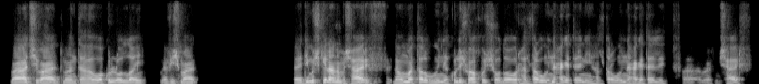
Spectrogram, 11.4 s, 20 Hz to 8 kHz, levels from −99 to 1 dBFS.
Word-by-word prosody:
ما 120 - 0
عادش 140 0 +3
ميعاد، 125 -4 +3
ما 115 - -1
أنت 120 0 -5
هو 120 +3 +1
كله 130 -3 0
online، 105 -3 0 0.2
ما 100 - -8
فيش 120 +2 -5
ميعاد. 110 -2 0 1.5
فدي 120 +5 -1
مشكلة 160 0 +4
أنا 145 -1 +3
مش 125 -2 -4
عارف 145 +2 +2
لو 120 +1 -2
هُم 135 0 +4
طلبوا 130 -1 0
مني 130 -1 -3
كل 150 +3 -3
شوية 145 0 +2
أخش 140 0 -5
وأدوَّر، 125 0 0
هل 125 - -8
طلبوا 135 0 +1
منِّي 135 - -2
حاجة 135 +1 +1
تاني 135 -2 -5
هل 115 -1 -11
طلبوا 130 +1 -4
مني 135 -2 -3
حاجة 130 0 +1
تالت 130 -1 -5 0.7
فمش - - -10
عارف. - - -3
130 Hz, 190 wpm, -27 LUFS, 120-135 Hz, 1.5 s, مشكلة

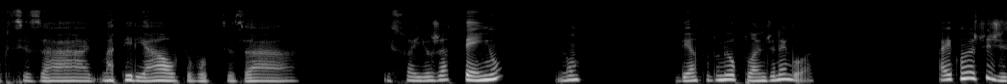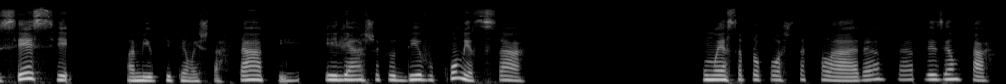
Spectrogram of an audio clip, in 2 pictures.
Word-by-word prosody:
precisar, 160 0 -4
material 175 -1 +2
que - - -25
eu - - -6
vou 155 0 -5
precisar, 155 +1 -6 0.9
isso 175 +2 -10
aí 170 -1 -1
eu 175 - 0
já 205 +4 -2
tenho, 215 - +7 0.6
não, 205 +4 0 0.9
dentro 175 +4 -3
do 195 +2 -5
meu 220 +2 +6
plano 175 -4 -1
de 180 +2 -1
negócio. 220 -6 +2 1.2
Aí 215 +2 +2
como 265 +4 +5
eu 280 - +5
te 280 +3 0
disse, 170 -3 -1
esse 235 -6 +2 0.5
amigo 175 -1 +3
que 185 - -1
tem 175 0 -4
uma 155 - -4
startup, 205 +8 -1 0.6
ele 210 0 +5
acha 210 0 0
que 210 - -15
eu 205 - +3
devo 205 +2 +2
começar 200 - -1 1.8
com 215 0 +5
essa 215 0 +2
proposta 210 0 -8
clara 195 +3 -3
para 220 -1 -11
apresentar 225 -4 -2
195 Hz, 120 wpm, -24 LUFS, 170-215 Hz, 1.8 s, tenho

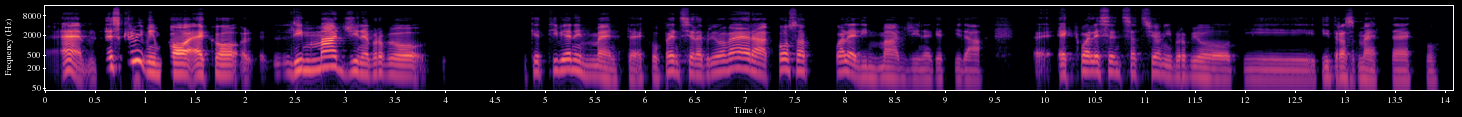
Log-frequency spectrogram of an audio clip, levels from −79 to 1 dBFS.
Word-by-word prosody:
Eh - - +8 0.2
descrivimi 325 - +2
un 135 - -7
po', 145 -2 +7
ecco, 130 -1 +4
l - - -10 0.3
l'immagine 175 -2 +5
proprio 130 -3 -4 1.0
che 160 -1 -8
ti 175 +2 -10
viene 185 0 +1
in 165 - -5
mente 110 -6 -3
ecco, - - -12
pensi 160 -1 -2
alla 130 -3 -3
primavera, 185 +8 +1
cosa 180 -3 -3 0.2
qual 160 0 -3
è - - +3
l'immagine 100 -4 -9
che 100 -1 -14
ti 100 0 -18
da? 90 -2 -9 0.5
Ehm - - -12
e - - -2
quale 160 -1 -1
sensazioni 145 -4 -6
proprio 105 -5 -8
ti 90 -2 -16
ti 110 - -12
trasmette, 95 -4 -6
ecco? 85 -1 -15
130 Hz, 140 wpm, -25 LUFS, 95-160 Hz, 1.0 s, Eh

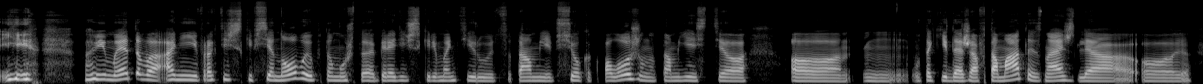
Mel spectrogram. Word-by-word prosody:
И 235 0 +6 0.5
помимо 225 -2 +2
этого, 230 -4 +4
они 210 -1 +3
практически 205 +2 -3
все 215 +1 -1
новые, 225 +4 +2
потому 185 -3 -5
что 175 -2 -3
периодически 180 +1 -3
ремонтируются, 175 -3 -5
там 170 0 0
е 165 -1 -4
всё 185 +2 -3
как 180 -1 -17
положено. 190 0 0
Там 175 -1 -3
есть, 175 0 -6
э, 160 -3 +1 0.4
а, 155 -3 +2 0.2
м, 155 -2 -9
вот - - -14
такие 180 -1 0
даже 160 -1 +4
автоматы, 170 +7 +4
знаешь, 175 +2 +2
для, 155 -2 +1
э, 155 -1 -4
180 Hz, 140 wpm, -23 LUFS, 165-205 Hz, 0.5 s, И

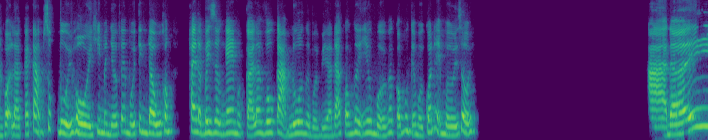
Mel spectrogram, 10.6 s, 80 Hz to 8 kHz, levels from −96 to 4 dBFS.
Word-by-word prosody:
gọi 205 +2 0
là, 190 -2 -2
cái 210 +3 -5
cảm 280 - -1
xúc 335 +3 -7
bồi 225 -5 +4
hồi 210 -6 +5
khi 255 - -2
mà 235 - -1
nhớ 200 -1 -2
về 270 - -5
mối 210 -4 -1
tình 245 0 -2
đầu 220 -2 +5
không? 270 +2 -2 0.2
Hay 260 -2 +2
là 235 - 0
bây 240 +2 +1
giờ 235 -2 0
nghe 235 +2 -1
một 215 -3 -3
cái 185 -1 -1
là 235 - 0
vô 235 +1 0
cảm 235 -5 -2
luôn 230 +2 +2
rồi, 205 - -5
bởi 170 -2 -9
vì 170 - -8
là 175 -1 -5
đã 200 +3 -3
có 210 -2 -3
người 230 +1 -1
yêu 240 +3 -2
mới 190 -5 -2
và 245 - -4
có - - -2
một 280 +1 -3
cái 205 - -5
mối 180 - -4
quan 260 +7 -3
hệ - - -3
mới 185 -4 0
rồi. 270 +2 +1 2.6
À, 180 0 +2
đấy, 235 - +5
220 Hz, 260 wpm, -22 LUFS, 200-240 Hz, 2.6 s, hồi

